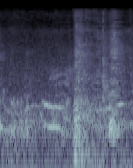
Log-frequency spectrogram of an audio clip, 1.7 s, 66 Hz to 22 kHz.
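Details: Pakistani high flying pigeon kept at a loft in Daulatpur, Khulna, Bangladesh, recorded 04/08/2026; soft low cooing notes come in short bursts, with a muffled thump partway through against steady room noise.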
